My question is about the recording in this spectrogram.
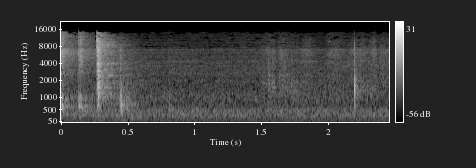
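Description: A few short taps and rustles from a paper plate and craft pieces being handled on a table, bunched in the first half second; after that, quiet room tone.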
